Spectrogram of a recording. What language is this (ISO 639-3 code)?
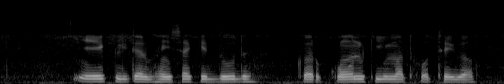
hne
